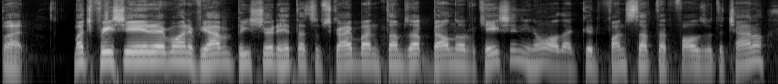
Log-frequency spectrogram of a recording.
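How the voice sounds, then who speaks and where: A man hosts a live stream, his voice sitting a little higher than most men's and the sound dry, with no room around it. He rambles conversationally through viewer comments, leaning on fillers and easygoing asides. His throat sounds a bit dry. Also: fairly even intonation, quick pace, darkish tone, clear, resonant tone, no echo. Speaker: livestream host.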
